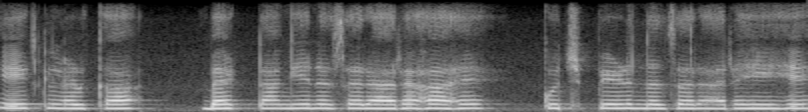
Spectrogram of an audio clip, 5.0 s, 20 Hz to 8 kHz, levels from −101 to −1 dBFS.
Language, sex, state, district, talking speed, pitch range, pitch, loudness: Hindi, female, Bihar, Gaya, 180 wpm, 285-295 Hz, 290 Hz, -16 LUFS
